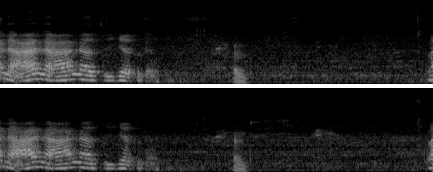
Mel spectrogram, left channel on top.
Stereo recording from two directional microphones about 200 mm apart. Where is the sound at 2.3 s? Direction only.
25° right (ahead or behind).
